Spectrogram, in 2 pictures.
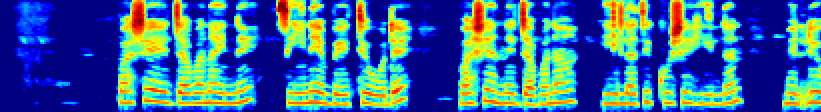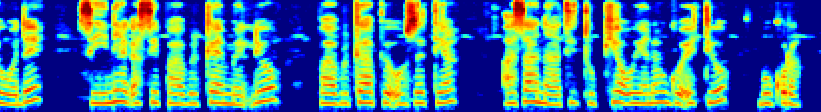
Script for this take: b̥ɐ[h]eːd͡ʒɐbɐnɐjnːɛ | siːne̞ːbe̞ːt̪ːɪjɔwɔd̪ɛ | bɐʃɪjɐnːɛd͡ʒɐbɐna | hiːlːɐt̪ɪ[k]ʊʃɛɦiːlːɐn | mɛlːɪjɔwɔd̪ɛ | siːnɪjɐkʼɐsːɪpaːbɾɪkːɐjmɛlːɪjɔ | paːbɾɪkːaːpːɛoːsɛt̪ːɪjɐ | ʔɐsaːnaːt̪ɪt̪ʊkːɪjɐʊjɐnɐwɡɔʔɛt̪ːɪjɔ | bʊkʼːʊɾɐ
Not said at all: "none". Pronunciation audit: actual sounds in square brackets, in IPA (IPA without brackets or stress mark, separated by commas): ʃ, k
